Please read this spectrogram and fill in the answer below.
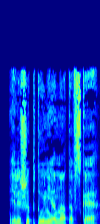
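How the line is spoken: Plain. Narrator (Russian): сказал Выдра

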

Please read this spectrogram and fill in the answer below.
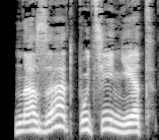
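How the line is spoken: Laughing. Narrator (Russian): засмеялся он

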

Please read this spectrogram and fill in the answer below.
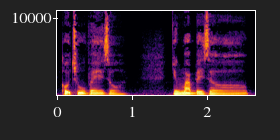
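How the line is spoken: Sighing. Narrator (Vietnamese): chị Ma thở dài

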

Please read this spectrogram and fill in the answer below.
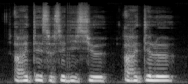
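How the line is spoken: Escort shouting. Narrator (French): s'écriait l'escorte

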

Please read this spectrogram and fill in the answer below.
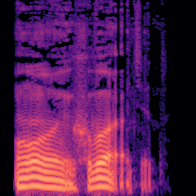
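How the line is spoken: Affected, mannered interruption. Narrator (Russian): манерным голосом прерывает меня двойник

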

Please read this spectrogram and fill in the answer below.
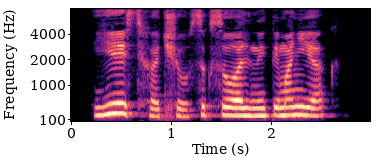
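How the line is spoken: Sighing. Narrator (Russian): вздохнула Руслана

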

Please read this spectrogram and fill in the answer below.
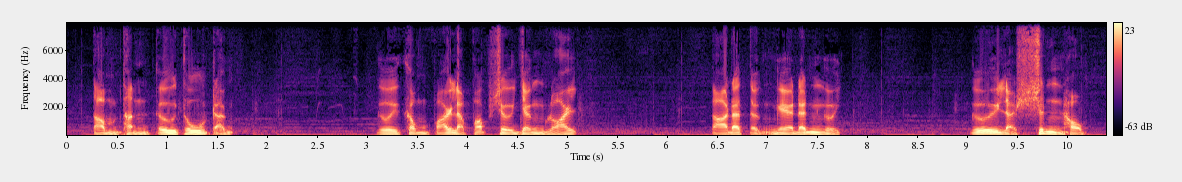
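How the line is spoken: Growling. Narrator (Vietnamese): Đạo tặc bị vây khốn, gầm gừ

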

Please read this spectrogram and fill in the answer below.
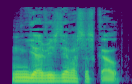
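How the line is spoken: Plain. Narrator (Russian): сказал мужчина

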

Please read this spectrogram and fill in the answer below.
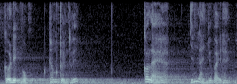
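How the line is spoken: Muttering. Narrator (Vietnamese): Trắc Mộc Cường Ba lẩm bẩm

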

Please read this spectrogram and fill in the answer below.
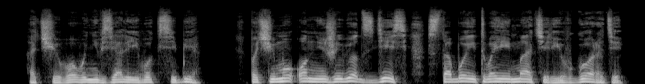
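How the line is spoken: Plain. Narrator (Russian): спросил Роли

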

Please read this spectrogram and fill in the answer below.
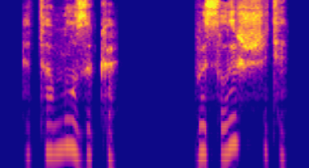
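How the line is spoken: Quiet reply. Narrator (Russian): так же тихо отозвалась она

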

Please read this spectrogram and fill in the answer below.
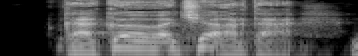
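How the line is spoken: Startled barking shout. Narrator (Russian): гаркнул фон Редер, уткнувшись в спину Курта

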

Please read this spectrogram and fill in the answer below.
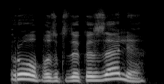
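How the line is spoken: Lazy question, man. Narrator (Russian): Лениво интересуется мужчина

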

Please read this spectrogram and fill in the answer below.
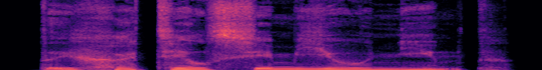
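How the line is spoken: Whisper. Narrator (Russian): прошептала она

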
